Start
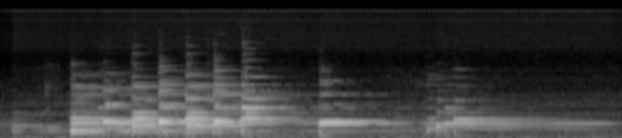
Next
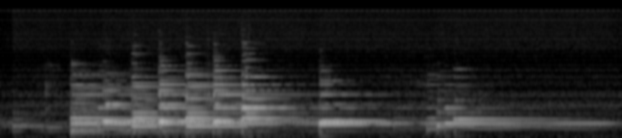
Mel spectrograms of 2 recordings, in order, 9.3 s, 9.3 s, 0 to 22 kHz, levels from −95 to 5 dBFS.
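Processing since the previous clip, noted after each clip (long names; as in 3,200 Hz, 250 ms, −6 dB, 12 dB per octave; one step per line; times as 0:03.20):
high-pass filter 1,200 Hz 6 dB per octave
comb filter 2.2 ms, depth 47%
level −3.5 dB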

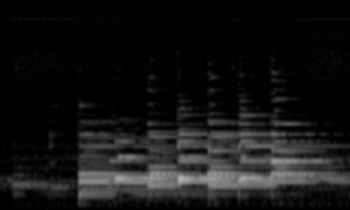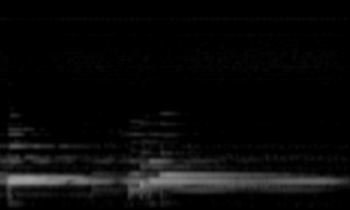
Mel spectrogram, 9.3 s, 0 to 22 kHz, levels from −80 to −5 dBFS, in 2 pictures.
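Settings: parametric band 7,700 Hz +6.5 dB 1.4 octaves
in parallel at +1 dB: downward compressor, threshold −43 dBFS, peak gain reduction 16 dB
on the sum: level −4 dB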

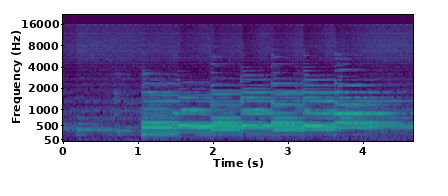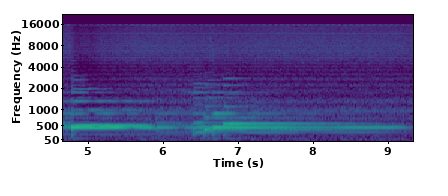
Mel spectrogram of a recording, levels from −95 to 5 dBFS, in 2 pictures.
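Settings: brickwall limiter −33 dBFS, peak gain reduction 10 dB
level +3.5 dB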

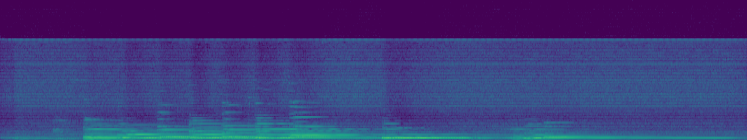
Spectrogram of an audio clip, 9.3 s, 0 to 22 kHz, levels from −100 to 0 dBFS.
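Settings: convolution reverb RT60 0.85 s, pre-delay 20 ms, DRR 0 dB
level −3 dB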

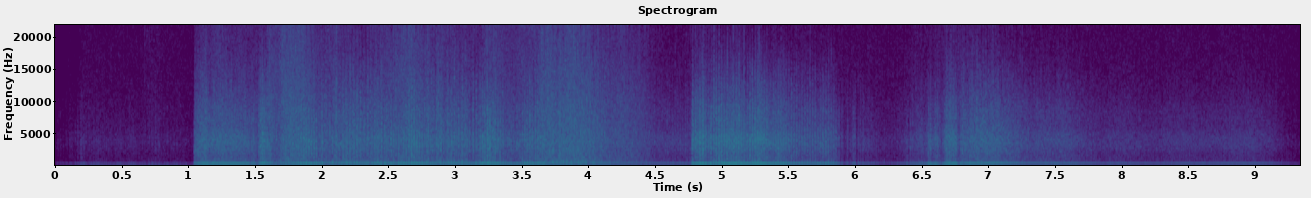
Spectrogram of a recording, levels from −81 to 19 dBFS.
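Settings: short delay modulated by noise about 3,600 Hz, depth 0.39 ms
level −6 dB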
